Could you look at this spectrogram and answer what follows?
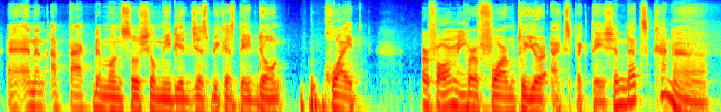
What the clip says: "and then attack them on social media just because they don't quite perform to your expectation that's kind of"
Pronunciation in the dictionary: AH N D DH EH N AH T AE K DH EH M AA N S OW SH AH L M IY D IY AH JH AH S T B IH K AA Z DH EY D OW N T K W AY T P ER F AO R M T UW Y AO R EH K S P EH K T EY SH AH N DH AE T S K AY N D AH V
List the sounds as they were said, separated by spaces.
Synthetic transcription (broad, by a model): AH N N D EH N AH T AE K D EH M AA N S OW SH AH L M IY D IY AH JH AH S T B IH K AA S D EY D OW N T K W AY T P ER F AO R M T UW Y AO R EH K S P EH K T EY SH AH N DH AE T S K AY N D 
